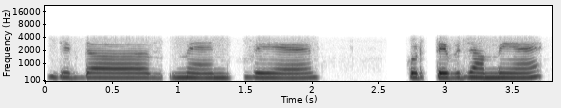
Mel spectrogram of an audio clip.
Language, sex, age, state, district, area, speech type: Punjabi, female, 18-30, Punjab, Shaheed Bhagat Singh Nagar, rural, conversation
